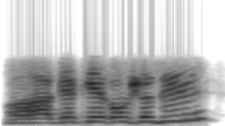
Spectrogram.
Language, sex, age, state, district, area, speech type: Odia, female, 60+, Odisha, Jharsuguda, rural, conversation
